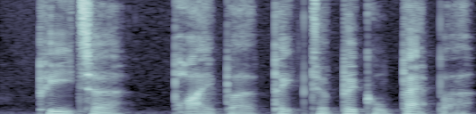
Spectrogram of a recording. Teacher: that P will give a burst of air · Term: plosive sound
